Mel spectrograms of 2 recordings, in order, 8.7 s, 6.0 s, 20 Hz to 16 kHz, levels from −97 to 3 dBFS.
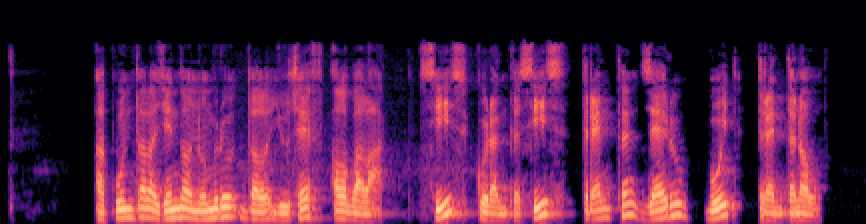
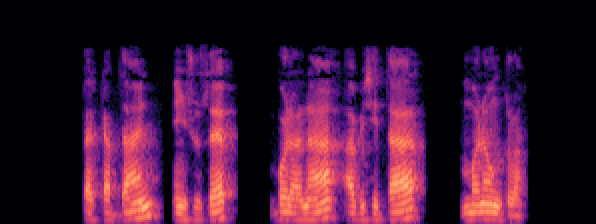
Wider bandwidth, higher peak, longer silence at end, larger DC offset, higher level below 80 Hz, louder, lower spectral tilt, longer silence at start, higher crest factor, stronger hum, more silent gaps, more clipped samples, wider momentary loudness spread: about the same, 7.8 kHz vs 7.2 kHz; about the same, 0 dBFS vs -2 dBFS; second, 0.45 s vs 0.75 s; neither; first, -54 dBFS vs -60 dBFS; first, -15 LUFS vs -21 LUFS; about the same, -6.5 dB/octave vs -6.5 dB/octave; about the same, 0.95 s vs 0.85 s; second, 14 dB vs 20 dB; neither; second, none vs 1.67-1.72 s, 2.40-2.70 s, 4.28-4.59 s; neither; second, 7 LU vs 10 LU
